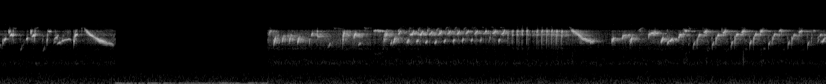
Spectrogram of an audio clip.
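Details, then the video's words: European goldfinch singing at Tadmait. A short twittering phrase ends in a downward slur. After a pause comes a long run of bright chirps, with a buzzy trill and falling slides. "Chant chardonneret Tadmait"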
